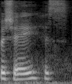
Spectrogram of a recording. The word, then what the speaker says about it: Bechet: Thinking about the roots of jazz, I was just thinking about Sidney, is it pronounced Bechet?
